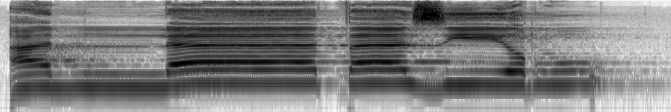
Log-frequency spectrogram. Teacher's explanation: La hukumnya mad thobi'i zohiri. Karena ada alif didahului fathah. Cara bacanya panjang dua harakat.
